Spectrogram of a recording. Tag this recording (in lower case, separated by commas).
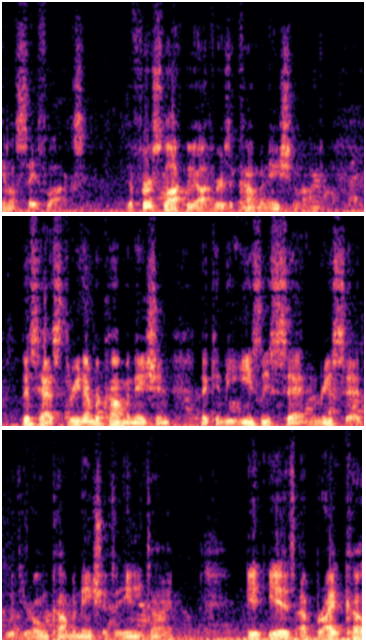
speech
